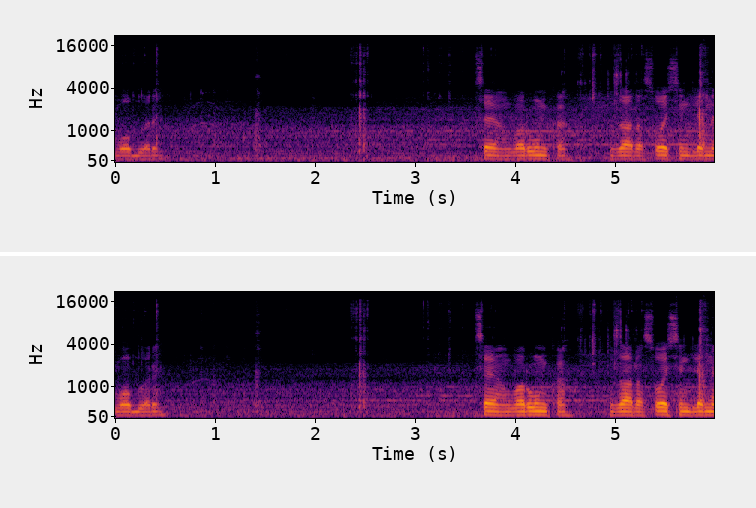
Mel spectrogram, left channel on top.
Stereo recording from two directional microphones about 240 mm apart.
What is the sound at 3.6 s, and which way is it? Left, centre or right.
Speech, right.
